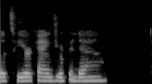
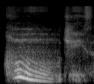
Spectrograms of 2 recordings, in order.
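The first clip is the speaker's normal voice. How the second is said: tearful whisper; 2 semitones higher, much slower than usual. Real, not acted. Reacting to the kids' statements, tearing up. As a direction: let it catch in your throat. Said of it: "cry whisper".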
